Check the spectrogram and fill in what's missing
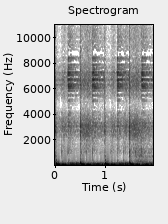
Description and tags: Industrial house loop (2) 122 bpm
dark, drums, house, Industrial, loop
